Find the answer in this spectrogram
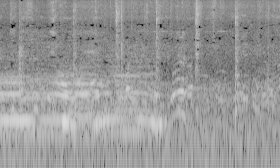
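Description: A long, held moo from one of the penned zebu cattle, ending with a drop in pitch about two and a half seconds in.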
